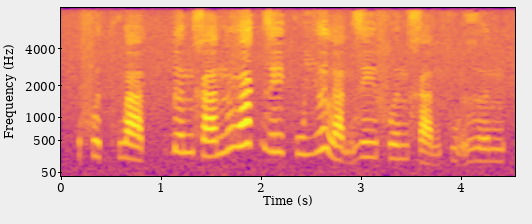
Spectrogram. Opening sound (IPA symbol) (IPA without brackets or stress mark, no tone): f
